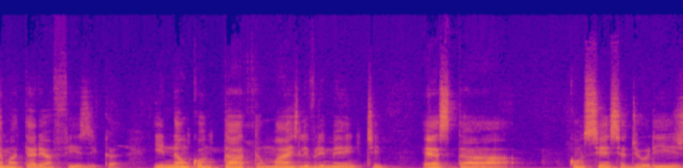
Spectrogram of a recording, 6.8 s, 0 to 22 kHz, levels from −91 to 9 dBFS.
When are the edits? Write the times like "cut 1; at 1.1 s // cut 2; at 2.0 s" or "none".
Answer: none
